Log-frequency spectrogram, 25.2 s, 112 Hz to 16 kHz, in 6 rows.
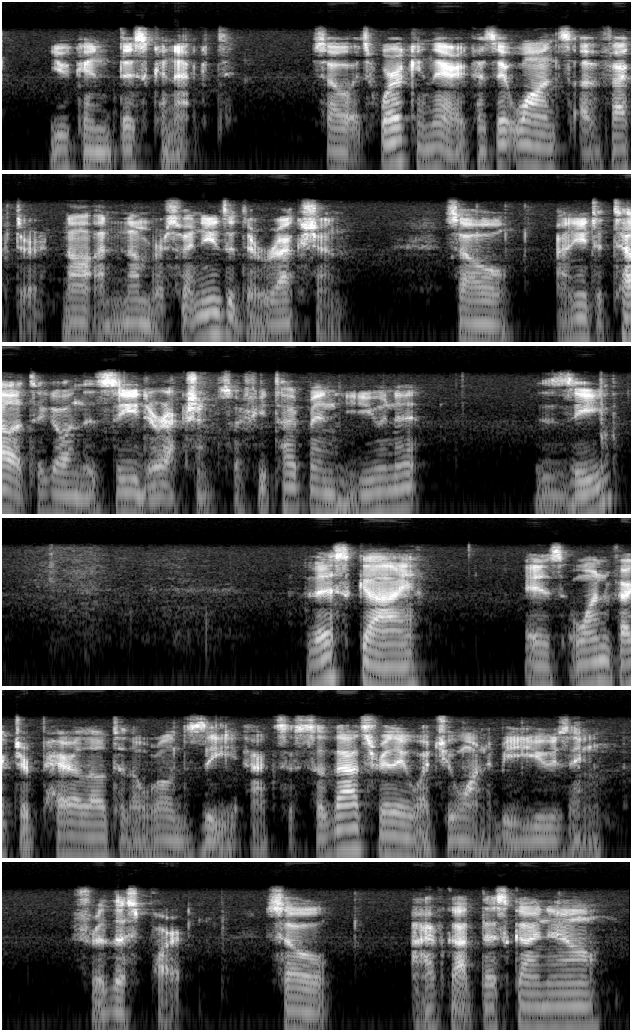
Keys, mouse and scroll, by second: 3.7 click, 7.6 click, 10.1-12.4 typing, 18.0 click, 20.6-21.0 scroll up 2, 21.9 scroll up 1, 22.1-22.7 scroll down 1, 23.4 click.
